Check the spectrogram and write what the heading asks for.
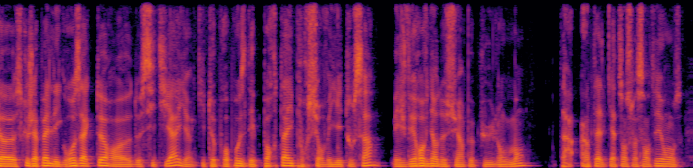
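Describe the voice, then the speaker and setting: Low-voiced French podcast host, frank. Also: male voice, darkish tone. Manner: informal, rambling, frank and joking. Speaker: podcast host answering listeners. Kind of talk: casual spoken podcast.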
